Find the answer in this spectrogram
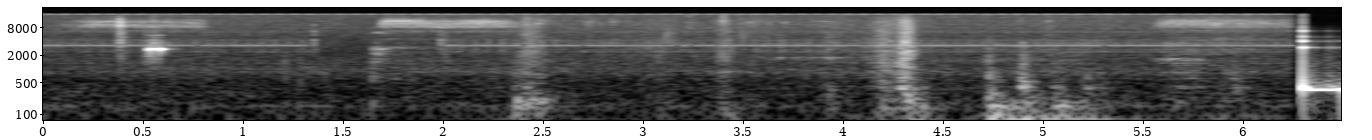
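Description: Near silence, broken about half a second in by one short high electronic beep. Then come a few faint clicks and knocks of a GoPro action camera being handled and set on a small tripod.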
